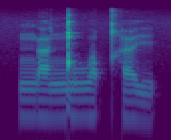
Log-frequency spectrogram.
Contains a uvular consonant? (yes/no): yes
